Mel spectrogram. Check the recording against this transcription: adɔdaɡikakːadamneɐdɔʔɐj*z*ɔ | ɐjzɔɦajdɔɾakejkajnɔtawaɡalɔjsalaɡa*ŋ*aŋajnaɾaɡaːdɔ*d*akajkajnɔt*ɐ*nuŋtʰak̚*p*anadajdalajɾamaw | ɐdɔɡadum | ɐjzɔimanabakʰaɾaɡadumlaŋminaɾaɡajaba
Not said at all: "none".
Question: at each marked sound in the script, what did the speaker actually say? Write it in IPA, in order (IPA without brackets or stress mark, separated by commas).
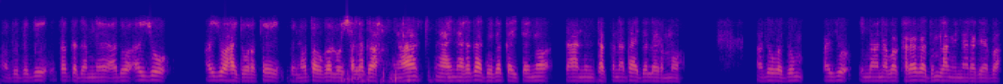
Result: z, ŋ, d, a, t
